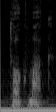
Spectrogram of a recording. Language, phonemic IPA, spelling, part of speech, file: Turkish, /tɔkmɑk/, tokmak, noun, Tr-tokmak.ogg
- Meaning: 1. mallet 2. doorknocker (device attached to a door, the sound of which when a visitor pounds it to the door raises attention so somebody opens the door)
